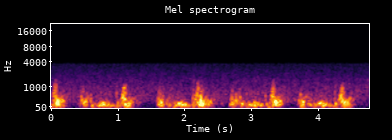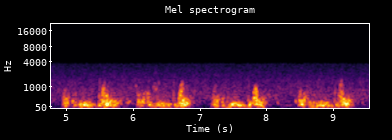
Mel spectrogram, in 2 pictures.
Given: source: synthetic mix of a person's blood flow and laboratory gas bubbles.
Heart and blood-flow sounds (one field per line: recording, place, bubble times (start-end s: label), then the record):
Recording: Doppler ultrasound of blood flow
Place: precordium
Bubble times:
1.61-1.98 s: bubbles
6.02-6.42 s: bubbles
8.14-8.20 s: bubbles
8.41-8.47 s: bubbles
From the record:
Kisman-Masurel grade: 121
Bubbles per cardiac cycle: 1 to 2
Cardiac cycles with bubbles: 10 to 50%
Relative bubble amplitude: barely perceptible (0.100 to 0.250)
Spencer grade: 2 (many but less than half of the cardiac periods contain bubble signals, singularly or in groups)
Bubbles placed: only in the low amplitude regions of the cardiac cycle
